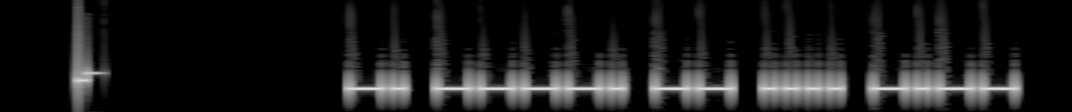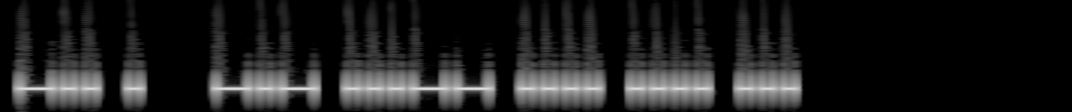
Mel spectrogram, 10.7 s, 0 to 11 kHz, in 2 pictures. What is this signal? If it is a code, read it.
Morse code, heard as a keyed tone, about 22 wpm, 700 Hz. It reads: N9MHY DE K3HHS
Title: USA Callsign DE Callsign - 5 Characters - 22wpm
